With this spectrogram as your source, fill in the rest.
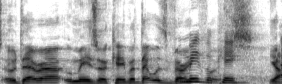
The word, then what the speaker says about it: Odera Ume-Ezeoke: So once again, what's the right pronunciation? It's Odera Ume-Ezeoke, but that was very close.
